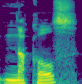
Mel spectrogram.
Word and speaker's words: Knuckles: his big buddy, Knuckles KKnuckles *Brain damage* Its so much funnier to say KKnuckles i donno.. i know its pronounced as "Nuckles" but ffs KKnuckless *More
